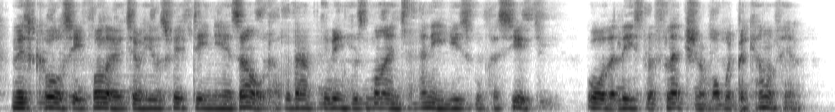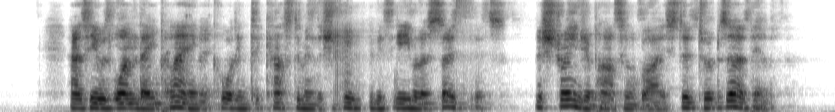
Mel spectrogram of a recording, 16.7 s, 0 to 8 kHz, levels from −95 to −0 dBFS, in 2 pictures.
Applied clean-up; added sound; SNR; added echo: neural mask model DeepFilterNet 3.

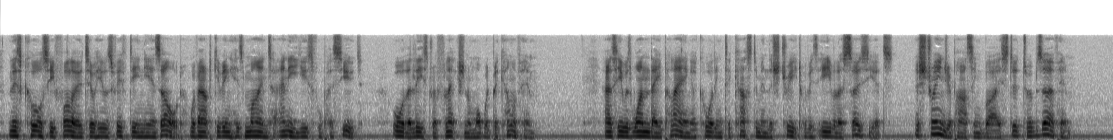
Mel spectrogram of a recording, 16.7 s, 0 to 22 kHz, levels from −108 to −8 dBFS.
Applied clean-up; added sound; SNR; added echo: none; none; none; none.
